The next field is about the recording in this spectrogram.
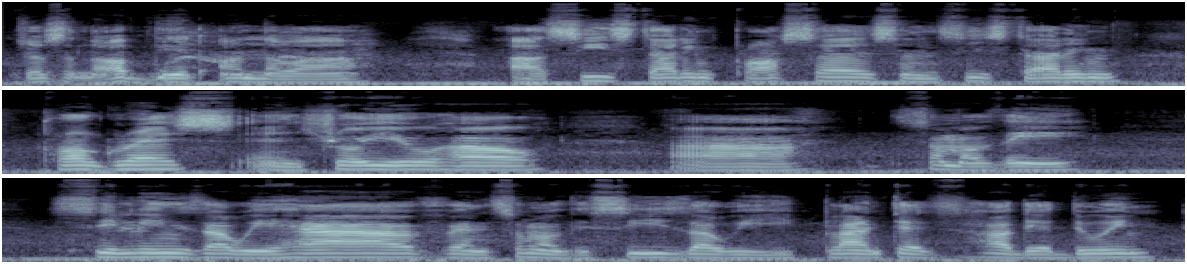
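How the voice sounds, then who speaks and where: A man hosting a casual gardening update in a greenhouse, speaking in a halting, hesitant way. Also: fairly high pitch, steady tone, a bit bright, a little hiss or hum, poor audio. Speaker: gardening channel host.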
